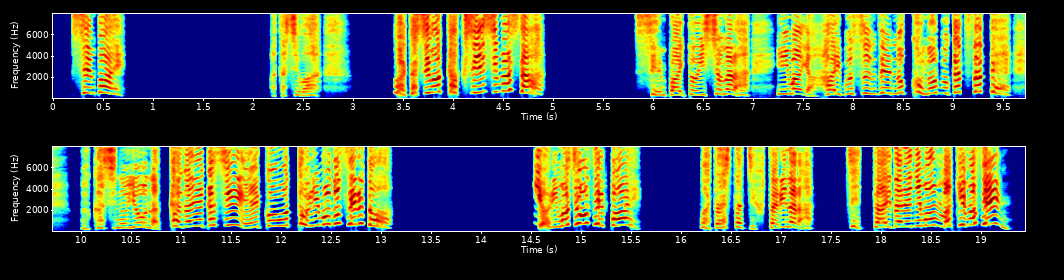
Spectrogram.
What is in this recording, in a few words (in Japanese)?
アニメ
